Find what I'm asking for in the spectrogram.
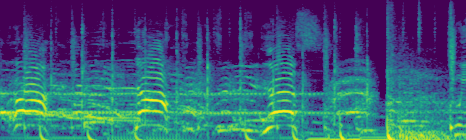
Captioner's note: sound of cheering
